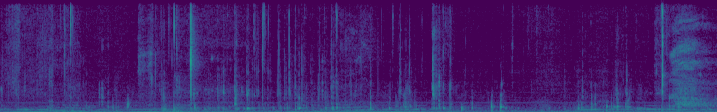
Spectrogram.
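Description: Close-miked eating sounds: chewing with many small wet mouth clicks, and sipping cola through a straw, with a short louder slurp near the end.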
